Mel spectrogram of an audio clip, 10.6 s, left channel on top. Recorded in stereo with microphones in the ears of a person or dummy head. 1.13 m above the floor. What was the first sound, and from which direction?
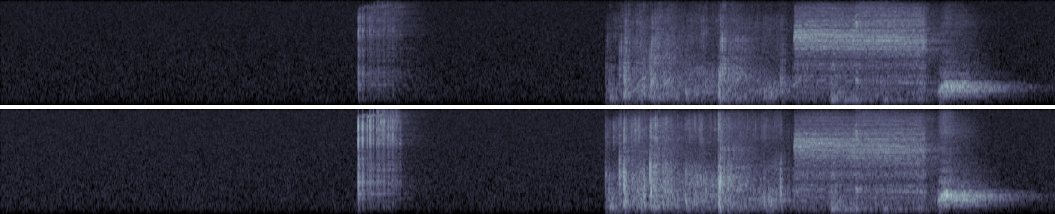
A dropped coin, 45° right (ahead or behind).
